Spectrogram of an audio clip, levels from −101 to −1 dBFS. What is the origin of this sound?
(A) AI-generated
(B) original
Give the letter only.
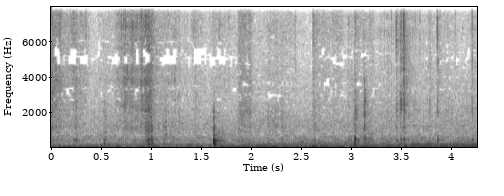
B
